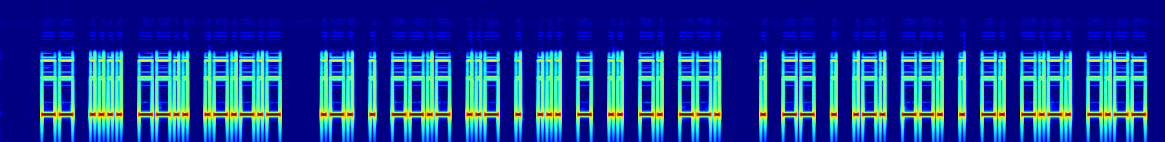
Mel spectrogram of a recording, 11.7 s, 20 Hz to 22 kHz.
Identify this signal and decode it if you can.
Morse code, heard as a keyed tone, about 27 wpm, 800 Hz. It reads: MHZ. REQUESTING EMERGENCY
